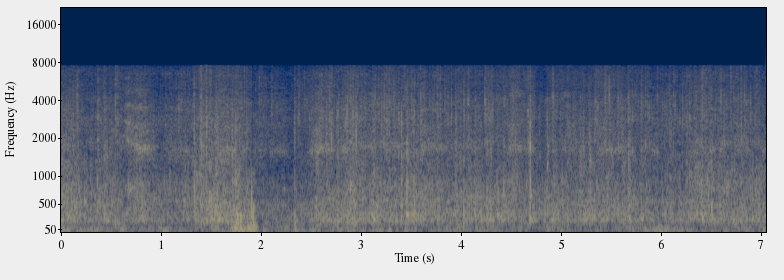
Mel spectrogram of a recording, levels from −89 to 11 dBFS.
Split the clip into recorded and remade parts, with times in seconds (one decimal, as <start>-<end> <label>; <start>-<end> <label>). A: 0.0-4.3 recorded; 4.3-5.8 remade; 5.8-7.1 recorded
